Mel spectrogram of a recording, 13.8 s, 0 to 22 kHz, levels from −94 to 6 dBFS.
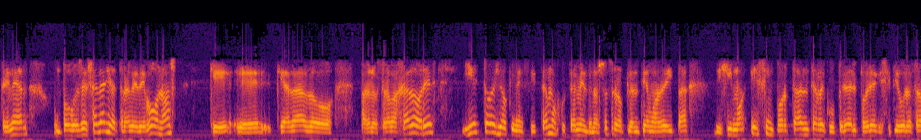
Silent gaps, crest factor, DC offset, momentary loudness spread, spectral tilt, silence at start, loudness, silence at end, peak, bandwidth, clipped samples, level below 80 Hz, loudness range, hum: none; 14 dB; under 0.1%; 7 LU; -6.5 dB/octave; 0 s; -16 LUFS; 0 s; -2 dBFS; 7.8 kHz; under 0.1%; -56 dBFS; 2 LU; none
